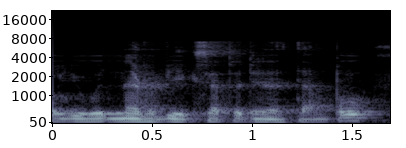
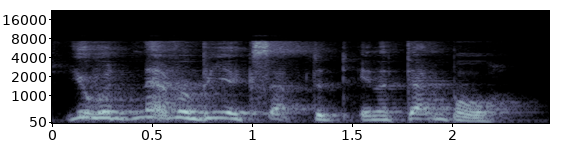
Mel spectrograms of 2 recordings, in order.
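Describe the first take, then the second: First: Said in the usual way. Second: High-pitched shrieked quote; an upset guy screaming at the teacher as he leaves; retold scream. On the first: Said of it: "the official motto". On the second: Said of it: "and then screams".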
